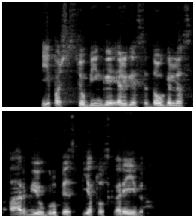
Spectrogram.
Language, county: Lithuanian, Šiauliai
